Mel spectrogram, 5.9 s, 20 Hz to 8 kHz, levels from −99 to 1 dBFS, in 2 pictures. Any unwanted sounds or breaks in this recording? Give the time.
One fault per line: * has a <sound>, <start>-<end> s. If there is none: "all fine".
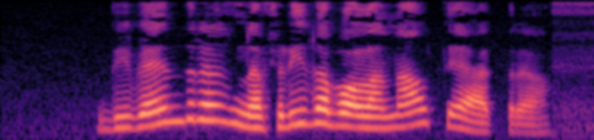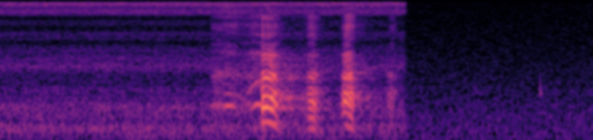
* has a laugh, 4.0-5.0 s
